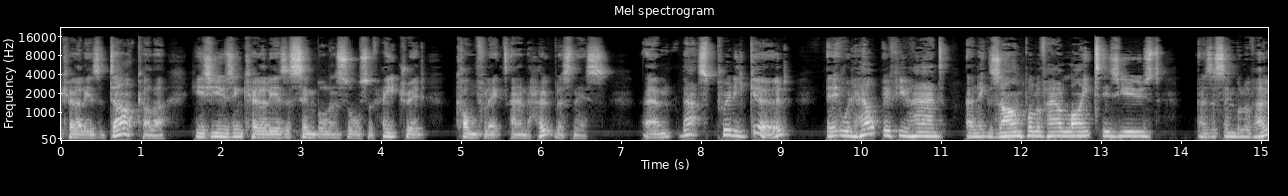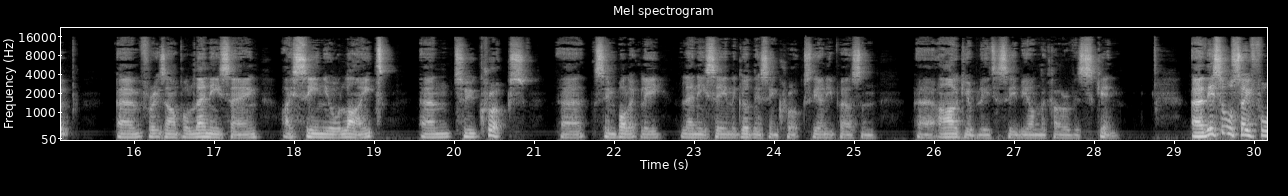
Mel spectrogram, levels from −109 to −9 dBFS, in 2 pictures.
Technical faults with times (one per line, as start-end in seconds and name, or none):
13.93-30.17 one channel drops out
